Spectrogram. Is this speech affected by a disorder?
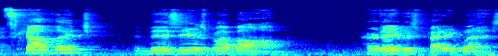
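Yes: Friedreich's ataxia; inherited gene defect, affects nerves.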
